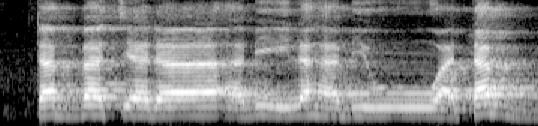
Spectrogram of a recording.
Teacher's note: Huruf qalqalah kalau duduk belakang sekali dia besar. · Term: qalqalah besar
